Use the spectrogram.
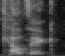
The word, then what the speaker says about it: Celtic: of the word was originally pronounced that like a hard C like kite and Kilt Celtic okay okay go ahead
